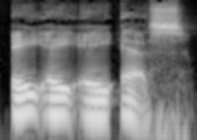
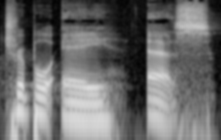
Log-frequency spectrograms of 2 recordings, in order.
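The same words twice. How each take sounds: First: The acronym is spelled out letter by letter. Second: The acronym is said like the word 'ass'. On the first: "what does that acronym sound like?" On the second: "God is laughing at these ass clowns"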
